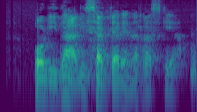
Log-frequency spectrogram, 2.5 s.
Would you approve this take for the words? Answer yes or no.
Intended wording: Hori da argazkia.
no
